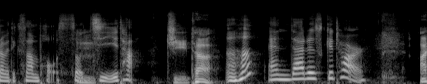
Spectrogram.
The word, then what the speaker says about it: 吉他: Jita.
